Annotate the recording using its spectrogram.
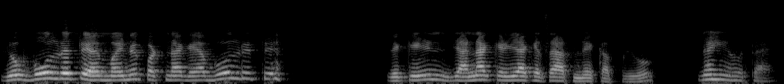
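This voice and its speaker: A man teaching a grammar lesson, slowly repeating and drawing out words. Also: sits high. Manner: slow, repeats words and stretches them out. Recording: dull lo-fi sound.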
